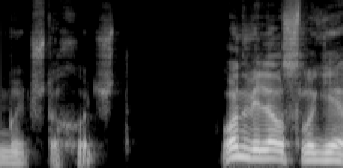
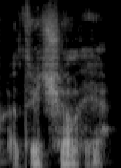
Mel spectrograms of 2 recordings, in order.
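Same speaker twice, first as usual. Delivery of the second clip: ordinary delivery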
